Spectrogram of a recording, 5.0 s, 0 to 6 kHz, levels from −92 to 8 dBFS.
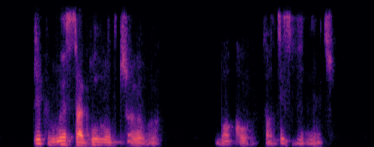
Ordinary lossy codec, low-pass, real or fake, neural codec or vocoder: Opus, 32 kbps; 5.4 kHz; fake; codec, 24 kHz, 1.5 kbps, HILCodec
